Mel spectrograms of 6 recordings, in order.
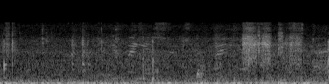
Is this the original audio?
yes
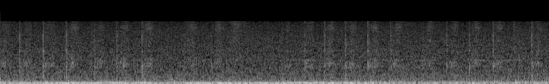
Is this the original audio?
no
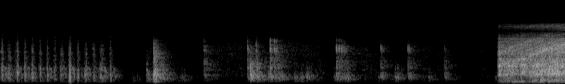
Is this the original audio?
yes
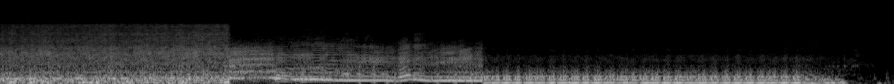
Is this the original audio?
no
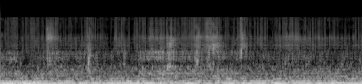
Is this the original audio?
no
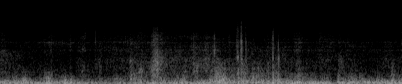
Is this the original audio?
no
